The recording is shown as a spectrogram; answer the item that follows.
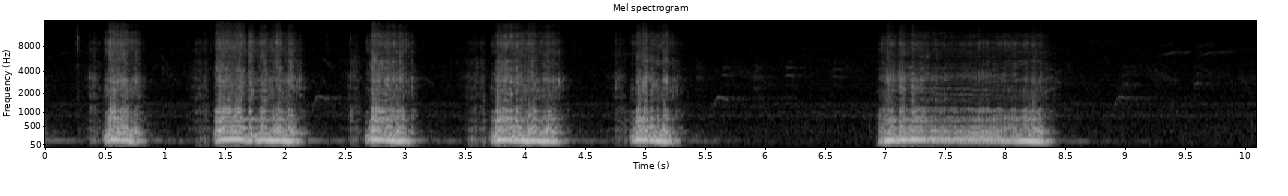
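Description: Male lion roaring, a territorial roar of challenge to rival males: a run of five short calls about a second apart, then one longer call about seven seconds in, closing the bout.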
